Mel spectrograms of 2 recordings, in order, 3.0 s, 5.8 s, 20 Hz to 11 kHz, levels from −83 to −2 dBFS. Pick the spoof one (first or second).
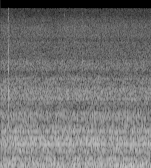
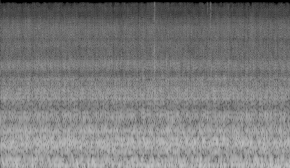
second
